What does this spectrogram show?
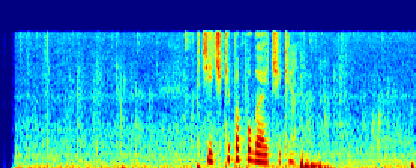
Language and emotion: Russian, neutral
